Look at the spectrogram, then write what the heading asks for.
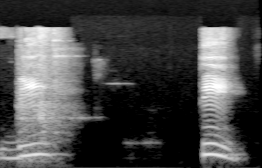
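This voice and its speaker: Slow, hesitant male student reciting. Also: high voice, fairly bright tone, slightly rough. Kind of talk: reciting practice syllables.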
